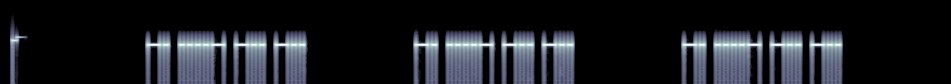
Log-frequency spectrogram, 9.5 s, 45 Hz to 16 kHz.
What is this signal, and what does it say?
Morse code, heard as a keyed tone, about 30 wpm, 700 Hz. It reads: N4DD N4DD N4DD
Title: Easy Call Signs Repeated 3x - 30wpm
